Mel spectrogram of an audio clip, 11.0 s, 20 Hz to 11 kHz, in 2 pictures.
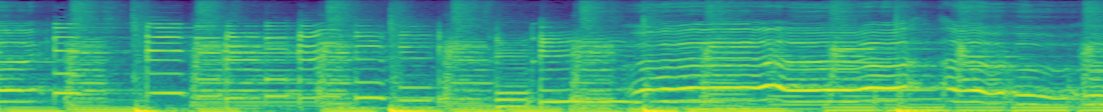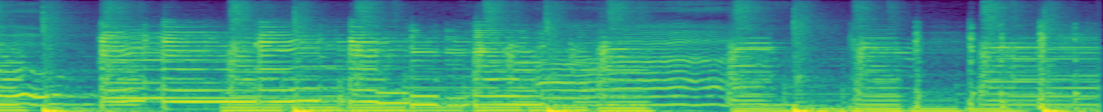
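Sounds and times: woman singing: 0.0 - 0.7, 3.1 - 6.4, 8.0 - 9.6
drum kit: 0.0 - 11.0
electric guitar: 0.0 - 11.0.

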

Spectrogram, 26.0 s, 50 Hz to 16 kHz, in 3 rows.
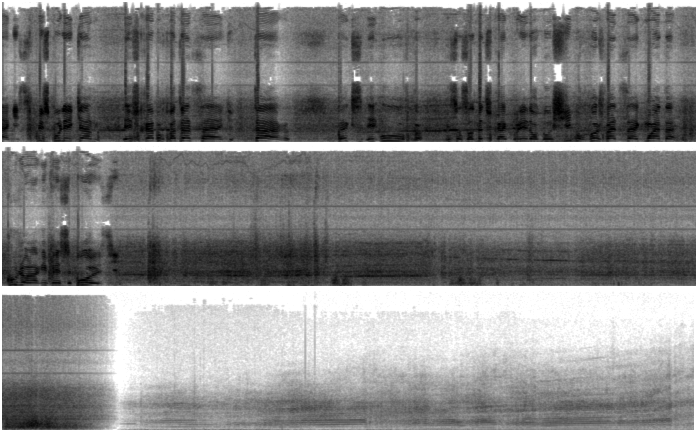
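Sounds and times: car engine and road noise: 0.0 - 26.0
rally car engine revving: 0.0 - 26.0.

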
